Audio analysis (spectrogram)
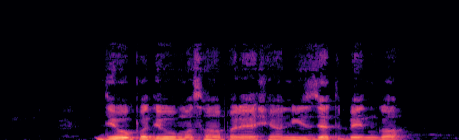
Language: Dameli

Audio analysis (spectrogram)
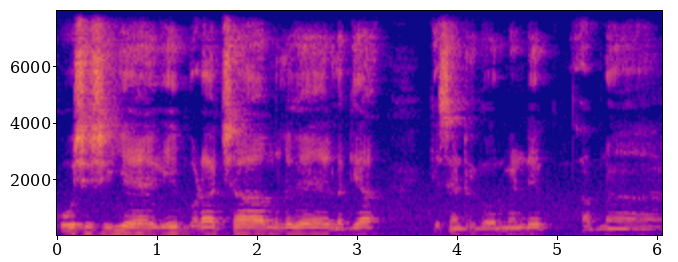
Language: Dogri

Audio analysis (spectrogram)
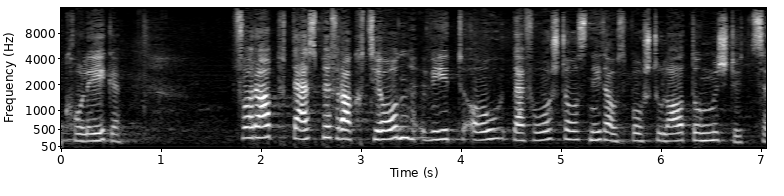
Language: Swiss German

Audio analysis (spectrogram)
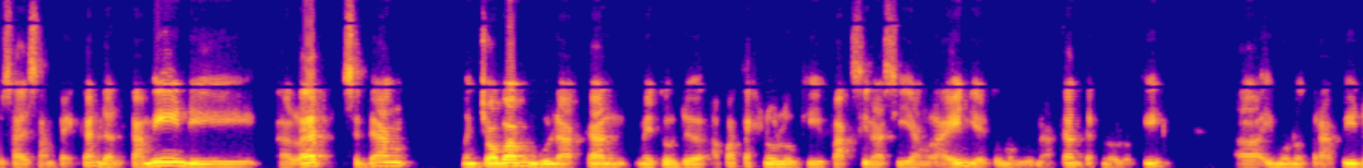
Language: Indonesian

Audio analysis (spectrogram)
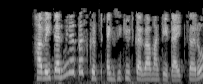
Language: Gujarati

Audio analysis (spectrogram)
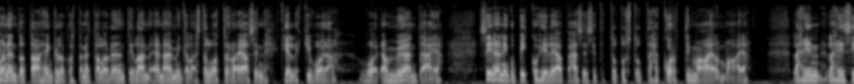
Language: Finnish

